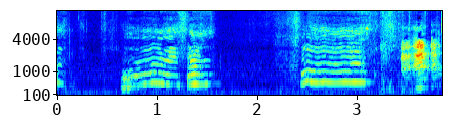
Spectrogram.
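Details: A high-drive dog whines while told to sit and wait for a ball during impulse-control practice indoors: two long, tonal, slightly wavering whines, each with a brief higher break near its end, and a short harsh yelp at the end.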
